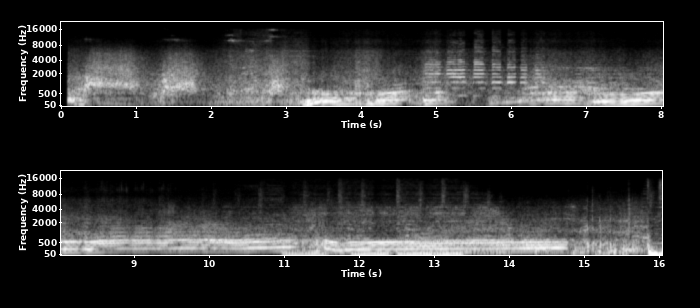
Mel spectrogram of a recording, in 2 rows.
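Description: BMW 3 Series rally car at full throttle on tarmac, its engine revving up and dropping back several times through the gears as it slides through a corner, with tyre noise.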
